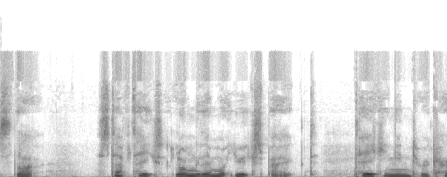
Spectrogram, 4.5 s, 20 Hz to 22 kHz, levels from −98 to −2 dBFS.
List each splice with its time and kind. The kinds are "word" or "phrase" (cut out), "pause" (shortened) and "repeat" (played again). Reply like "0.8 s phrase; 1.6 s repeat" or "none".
3.5 s word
